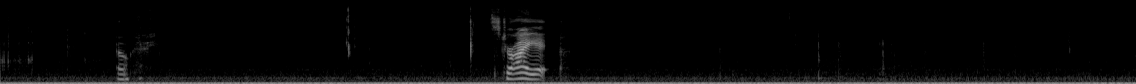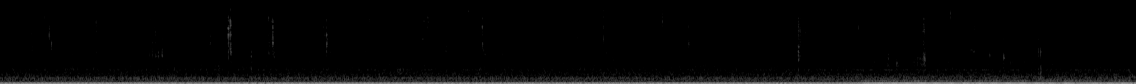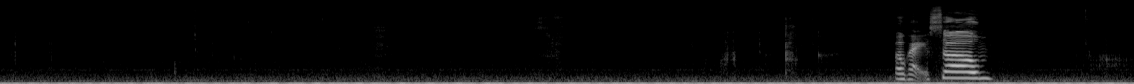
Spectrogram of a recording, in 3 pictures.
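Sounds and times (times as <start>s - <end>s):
person chewing: 0.0s - 0.9s, 3.4s - 3.8s, 7.2s - 16.4s, 19.2s - 23.4s, 29.6s - 31.1s, 33.5s - 34.0s
steady low hum: 0.0s - 34.0s.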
